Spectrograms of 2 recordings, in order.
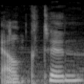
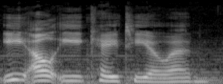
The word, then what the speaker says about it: Elekton: And I know, like, now that I'm seeing it, I see that it's Electon, and I don't like that, so I'm calling it Elkton. Oh, it's Electon? I mean, it's Elekton. Yeah, I said it wrong.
